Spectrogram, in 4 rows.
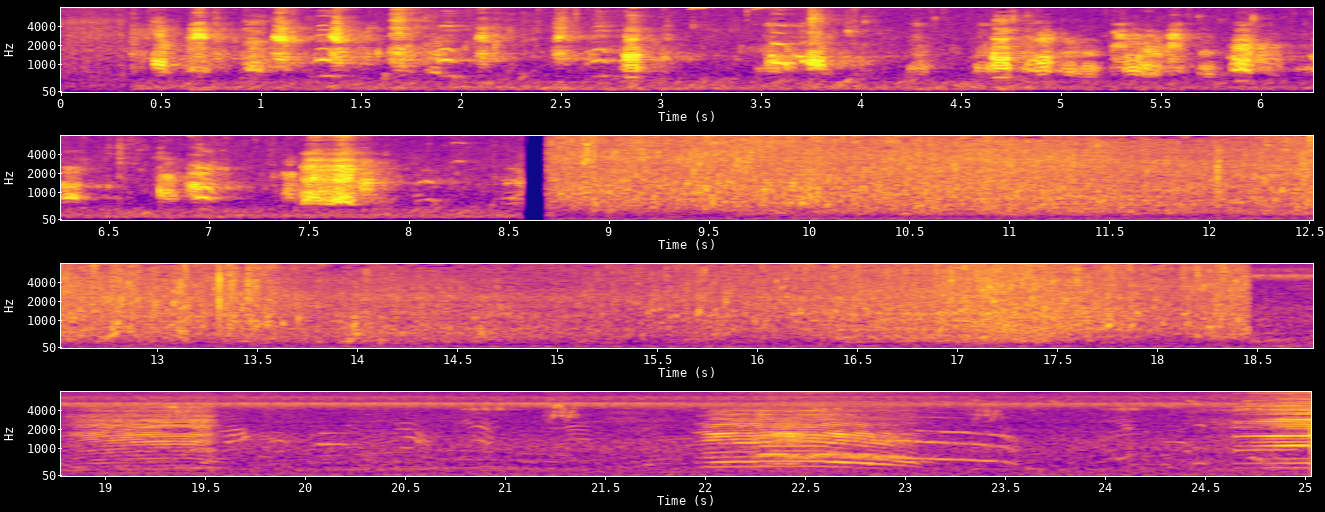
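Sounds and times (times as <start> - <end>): rushing bubbling water: 8.7 - 18.5.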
